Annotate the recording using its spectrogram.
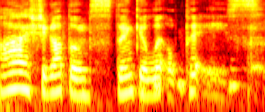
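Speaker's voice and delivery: put-on Scottish accent. Joking about game characters, doing a line in a put-on scottish accent. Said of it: "Make 'em a little Scottish".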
